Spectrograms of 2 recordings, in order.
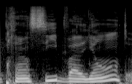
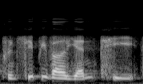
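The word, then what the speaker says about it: Principe Valiente: Wie spricht man denn die bitte schon aus? Also Principe Valiant oder was? – Also wenn man es französisch machen würde, dann wärst du jetzt goldrichtig. Ich glaube allerdings, das ist eine englische Variante. Und ich würde sagen Principi Valienti.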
